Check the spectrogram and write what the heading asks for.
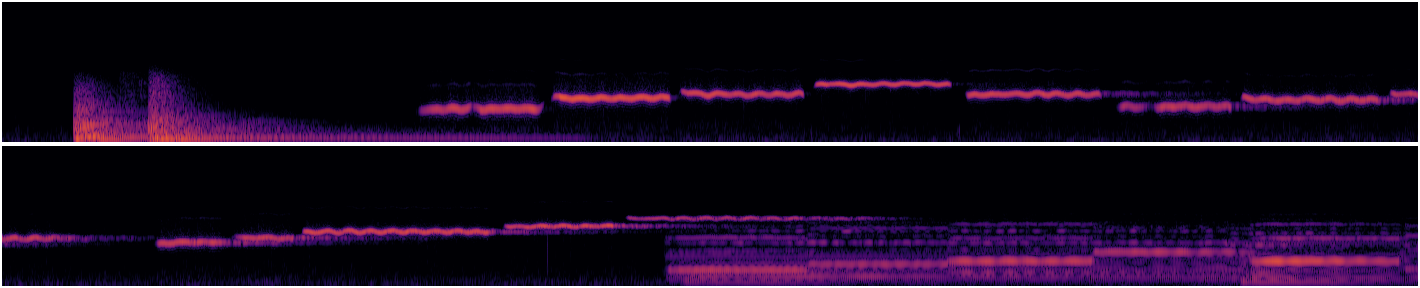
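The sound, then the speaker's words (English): A lone whistled melody of sustained, sliding notes rises and falls, with an orchestral chord swelling underneath near the end. Clear and fairly loud, with no talking. It is the theme of The Whistler, a Signal Oil Company radio program. “Let that whistle be your signal for the Signal Oil program, The Whistler, each Sunday night at this same time, brought to you by the Signal Oil Company, marketers of Signal gasoline and motor oil and fine quality automotive accessories.”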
